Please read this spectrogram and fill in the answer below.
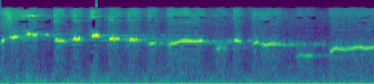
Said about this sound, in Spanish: Usted llega a la isla de Tracoda y oye los silbidos.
